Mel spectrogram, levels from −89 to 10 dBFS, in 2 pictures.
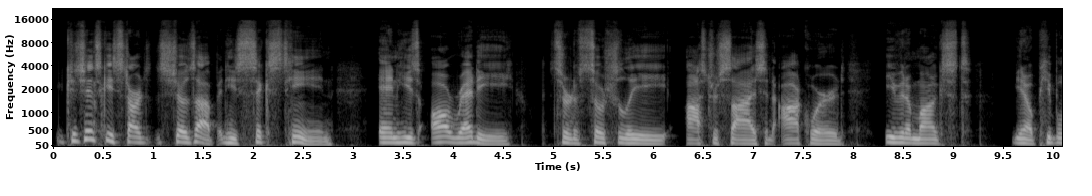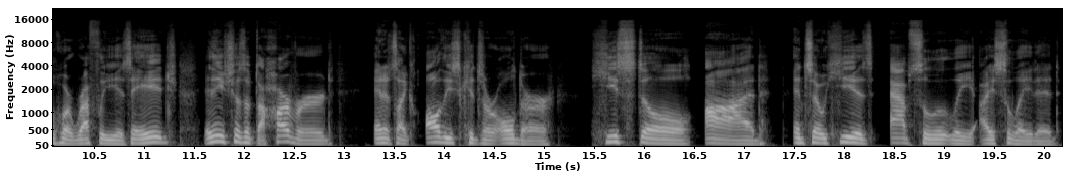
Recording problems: none

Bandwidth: 15.5 kHz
